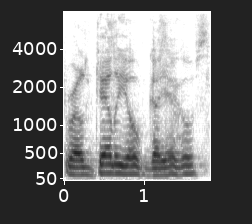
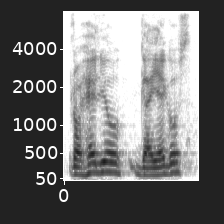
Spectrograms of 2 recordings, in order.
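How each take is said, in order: First: The name is said with English pronunciation. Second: The name is said with Spanish pronunciation. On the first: "For you people that don't speak Spanish" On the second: "I'll pronounce it correctly for you"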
